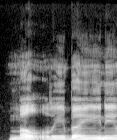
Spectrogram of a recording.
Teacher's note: با کو یا کے ساتھ ملانا ہے، یا لین بغیر کھینچے پڑیں گے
